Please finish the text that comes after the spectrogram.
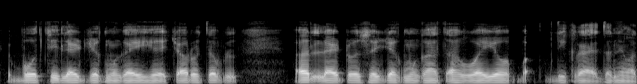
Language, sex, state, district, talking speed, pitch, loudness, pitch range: Hindi, male, Maharashtra, Aurangabad, 160 wpm, 90 Hz, -16 LUFS, 90-95 Hz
